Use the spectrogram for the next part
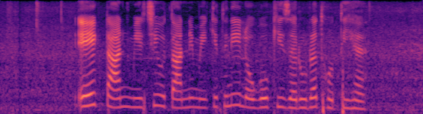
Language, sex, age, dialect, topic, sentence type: Hindi, female, 18-24, Marwari Dhudhari, agriculture, question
